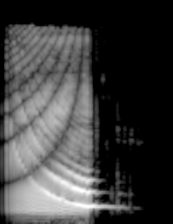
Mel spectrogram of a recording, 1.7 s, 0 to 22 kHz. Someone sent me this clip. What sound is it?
MILK JUG SEAL 01
The sound created by rubbing one's fingernail along the corrugated sealing strip which is found on a typical milk jug. Recorded with an Audio Technica ATM250 through a Millennia Media Origin preamp.
twang, tag, seal, jug, guiro, milk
